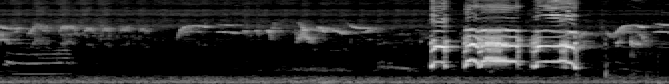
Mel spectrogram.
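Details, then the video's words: Small birds chirp and twitter high and thin before a rooster delivers a loud, broken crow of three rough, harmonic segments over about a second and a half, then the chirping resumes. "rooster crowing sound effect"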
